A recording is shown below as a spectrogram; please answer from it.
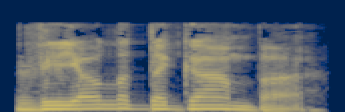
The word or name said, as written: viola da gamba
